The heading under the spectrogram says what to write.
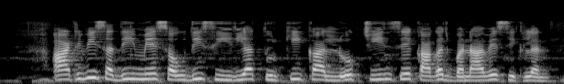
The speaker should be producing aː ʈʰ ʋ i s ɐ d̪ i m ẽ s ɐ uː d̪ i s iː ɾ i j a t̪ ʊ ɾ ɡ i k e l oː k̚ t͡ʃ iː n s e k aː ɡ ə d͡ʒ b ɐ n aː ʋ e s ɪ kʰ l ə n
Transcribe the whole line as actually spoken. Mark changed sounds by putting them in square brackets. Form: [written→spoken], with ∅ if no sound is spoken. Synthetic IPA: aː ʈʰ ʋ i s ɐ d̪ i m ẽ s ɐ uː d̪ i s iː ɾ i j a t̪ ʊ ɾ [ɡ→k] i k [e→a] l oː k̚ t͡ʃ iː n s e k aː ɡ ə d͡ʒ b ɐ n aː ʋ e s ɪ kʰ l ə n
